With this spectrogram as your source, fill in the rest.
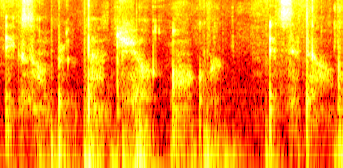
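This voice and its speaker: Woman's intimate ASMR whisper. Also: a little slow. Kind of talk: whispered ASMR reading of an educational art history script.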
